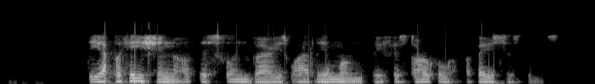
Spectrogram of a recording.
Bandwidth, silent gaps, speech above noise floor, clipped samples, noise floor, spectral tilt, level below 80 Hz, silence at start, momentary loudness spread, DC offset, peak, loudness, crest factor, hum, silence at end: 7.4 kHz; none; 49 dB; under 0.1%; -73 dBFS; -4.5 dB/octave; -48 dBFS; 0.9 s; 20 LU; under 0.1%; -4 dBFS; -24 LUFS; 22 dB; none; 0.4 s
